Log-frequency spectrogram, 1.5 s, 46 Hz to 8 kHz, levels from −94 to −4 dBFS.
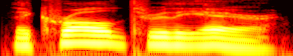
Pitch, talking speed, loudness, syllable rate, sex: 125 Hz, 205 wpm, -15 LUFS, 4.7 syllables/s, male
